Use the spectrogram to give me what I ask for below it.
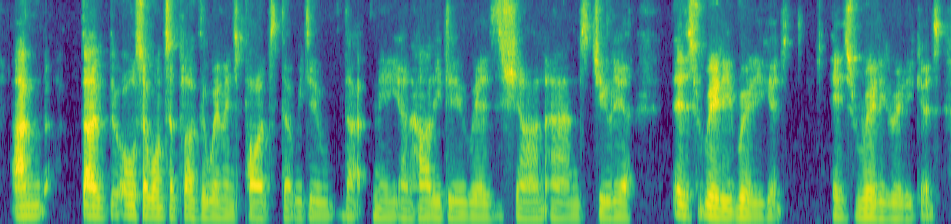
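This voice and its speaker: In a Welsh accent, a man speaks at a moderate pace with a fairly low pitch and monotone, flat intonation. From Wales. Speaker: rugby podcaster. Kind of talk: casual chat.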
